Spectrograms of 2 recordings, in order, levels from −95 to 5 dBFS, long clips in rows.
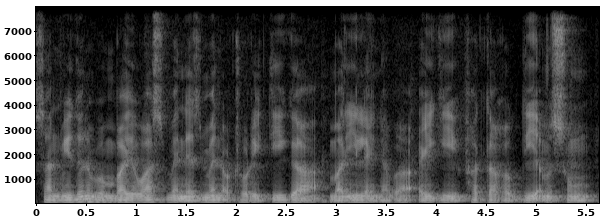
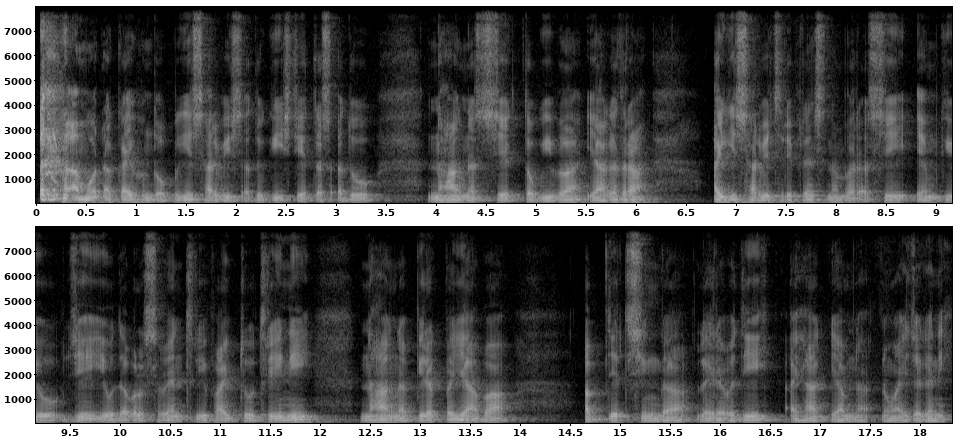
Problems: background sounds at intervals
